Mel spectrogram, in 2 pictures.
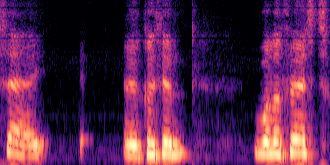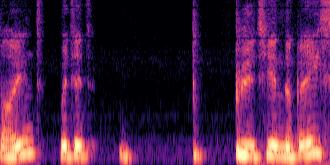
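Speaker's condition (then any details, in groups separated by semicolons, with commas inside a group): Down syndrome; from birth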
